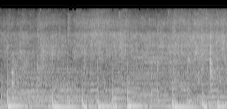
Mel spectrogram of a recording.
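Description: Onion-garlic masala with dried mango slices sizzling and frying in a kadhai on high heat while a spatula stirs it, with a few sharp clicks of the spatula on the pan. Background music with a steady beat plays underneath.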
